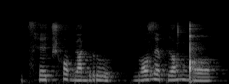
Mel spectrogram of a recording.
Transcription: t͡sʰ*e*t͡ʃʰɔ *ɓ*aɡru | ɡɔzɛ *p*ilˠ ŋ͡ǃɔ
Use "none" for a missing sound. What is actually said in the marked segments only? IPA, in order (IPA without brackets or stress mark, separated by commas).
e, ɡ, p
